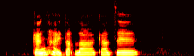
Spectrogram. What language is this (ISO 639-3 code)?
yue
